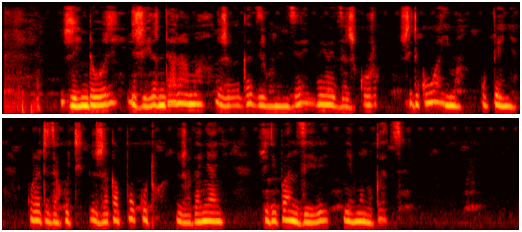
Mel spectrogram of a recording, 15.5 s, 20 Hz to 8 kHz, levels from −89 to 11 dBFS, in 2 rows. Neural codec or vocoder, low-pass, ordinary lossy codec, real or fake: none; 7.2 kHz; AAC, 32 kbps; real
